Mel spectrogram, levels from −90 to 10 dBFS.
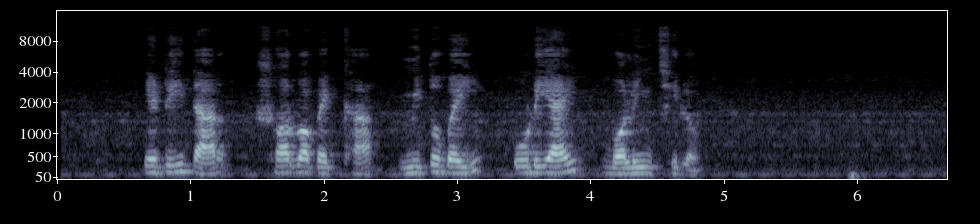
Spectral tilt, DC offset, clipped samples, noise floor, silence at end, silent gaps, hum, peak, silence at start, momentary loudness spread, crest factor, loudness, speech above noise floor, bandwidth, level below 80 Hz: -7 dB/octave; under 0.1%; under 0.1%; -59 dBFS; 0.65 s; none; none; -6 dBFS; 0.65 s; 14 LU; 20 dB; -25 LUFS; 34 dB; 10.5 kHz; -60 dBFS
